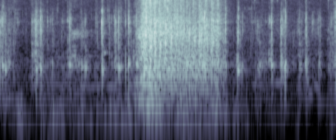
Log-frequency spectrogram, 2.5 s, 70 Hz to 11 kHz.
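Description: An 11-year-old mare, ridden by a 12-year-old girl on a trek, walks along with hooves clopping in a steady, uneven rhythm, broken midway by a loud breathy rush like a snort before the hoofbeats continue.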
